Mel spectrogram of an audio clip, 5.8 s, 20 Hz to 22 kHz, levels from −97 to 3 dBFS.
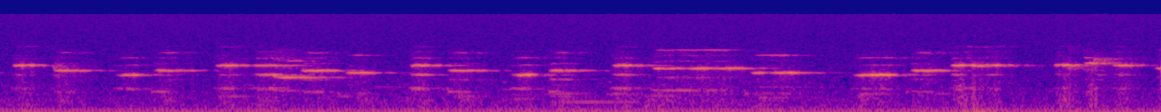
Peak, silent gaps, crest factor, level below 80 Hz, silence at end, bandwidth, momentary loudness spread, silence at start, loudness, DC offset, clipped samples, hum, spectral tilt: -26 dBFS; none; 14 dB; -56 dBFS; 0 s; 14 kHz; 6 LU; 0 s; -37 LUFS; under 0.1%; under 0.1%; none; -2.5 dB/octave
